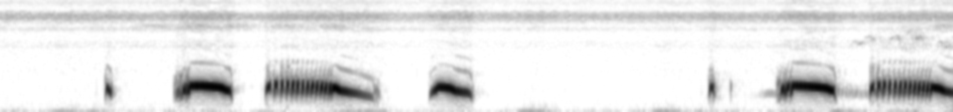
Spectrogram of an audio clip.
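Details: Spotted dove calling, used to draw in pet birds. One complete phrase of clipped opening notes, a smooth coo, a long rasping downward coo and a short last coo, followed after a gap by the start of the next phrase.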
